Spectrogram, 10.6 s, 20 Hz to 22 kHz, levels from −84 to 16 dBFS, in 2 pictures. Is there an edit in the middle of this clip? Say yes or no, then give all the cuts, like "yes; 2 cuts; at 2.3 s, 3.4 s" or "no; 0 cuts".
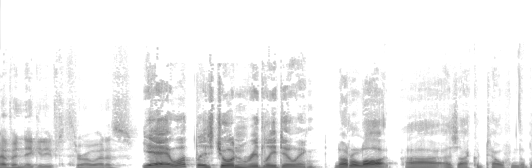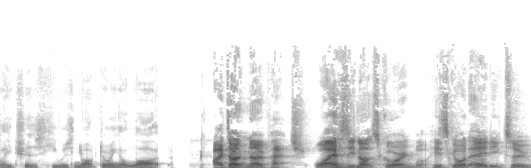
yes; 4 cuts; at 1.4 s, 2.0 s, 3.3 s, 4.0 s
